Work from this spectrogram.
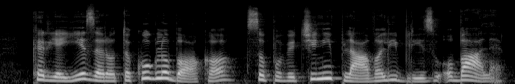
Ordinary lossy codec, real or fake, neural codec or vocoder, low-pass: none; real; none; 19.8 kHz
